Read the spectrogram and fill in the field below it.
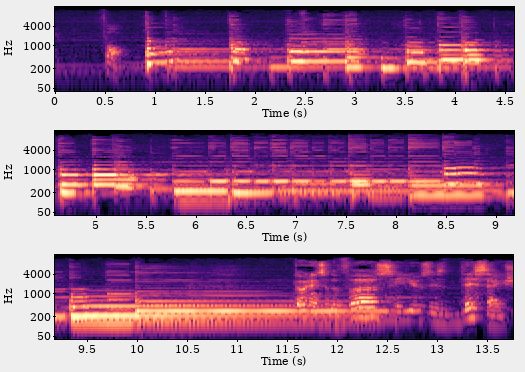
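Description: An acoustic guitar picks out the intro to a song, clear, close plucked notes and bass runs in a loping blues rhythm, played alone without talk.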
